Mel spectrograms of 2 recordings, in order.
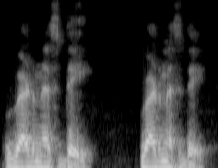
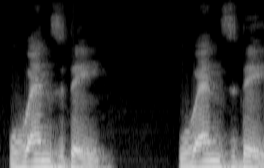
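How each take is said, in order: First: वेडनेसडे with the D sounded, wed-nes-day; common mispronunciation. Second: वेंसडे in two syllables, wenz-day; correct pronunciation. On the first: Teacher showing what people say, वेडनेसडे as wed-nes-day. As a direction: say वेडनेसडे in three parts, as spelt. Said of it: "लोग बोल देते हैं". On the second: Teacher modelling the correct word for students, वेंसडे as wenz-day. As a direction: say वेंसडे with a silent D. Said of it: "correct pronunciation है वो है". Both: Shown as a demonstration.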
